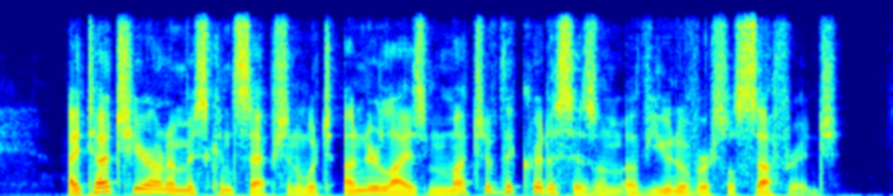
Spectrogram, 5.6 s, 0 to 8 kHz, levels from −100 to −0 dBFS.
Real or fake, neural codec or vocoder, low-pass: fake; codec, 16 kHz, 4.8 kbps, FACodec; 7.2 kHz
